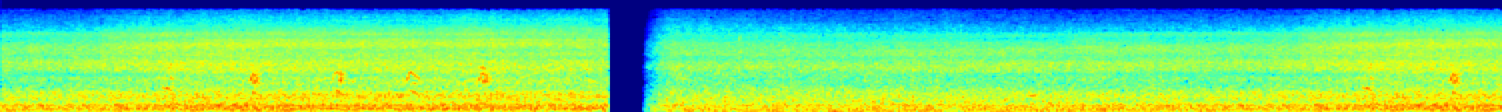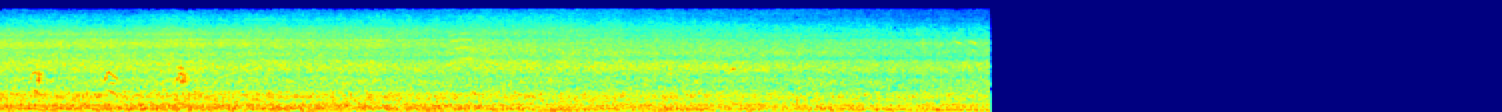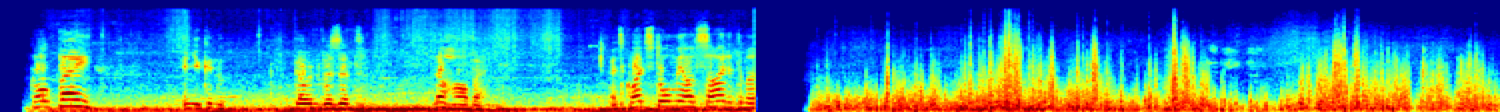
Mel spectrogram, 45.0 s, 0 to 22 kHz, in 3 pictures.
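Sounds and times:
waves breaking on rocky shore: 0.0s - 24.7s.

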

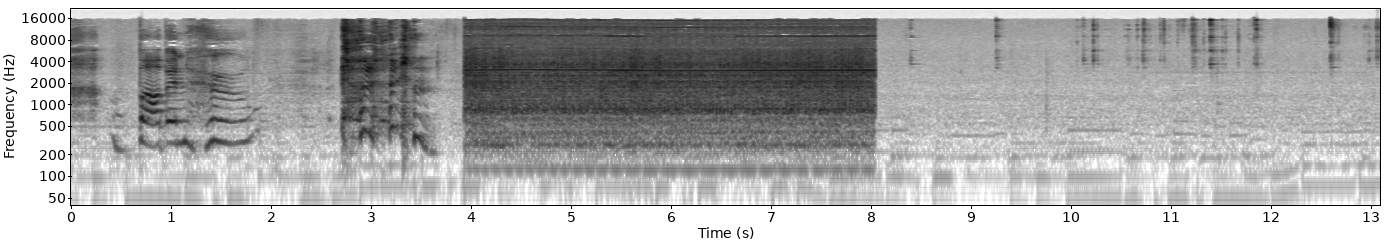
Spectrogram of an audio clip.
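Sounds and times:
sewing machine motor running: 4.0s - 8.1s.

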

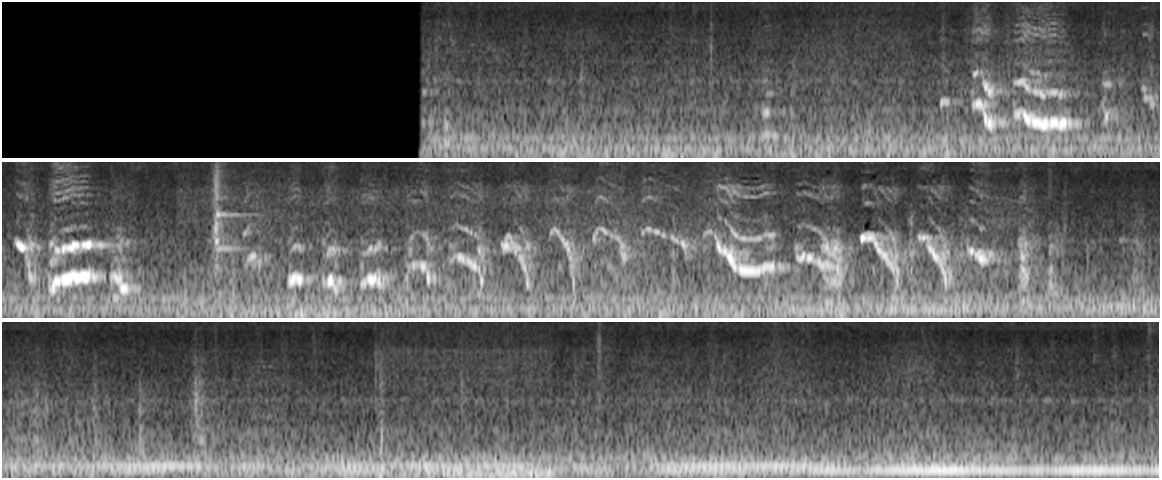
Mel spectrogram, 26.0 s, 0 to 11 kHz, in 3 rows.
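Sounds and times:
puppies yipping and whining: 3.2s - 3.8s, 5.6s - 6.2s, 7.0s - 17.8s
steady low hum: 3.2s - 26.0s.

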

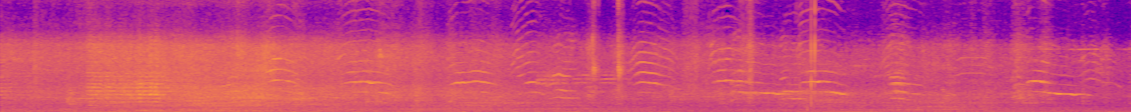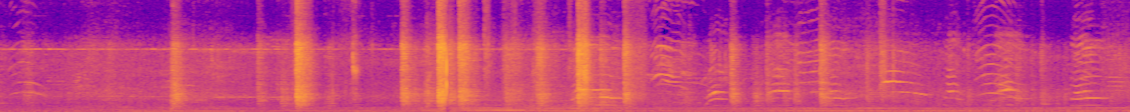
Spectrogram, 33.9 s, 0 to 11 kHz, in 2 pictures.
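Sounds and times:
kittens mewing: 3.2s - 18.7s, 24.5s - 33.9s.

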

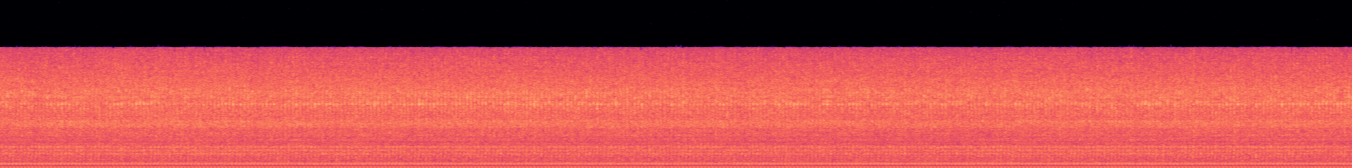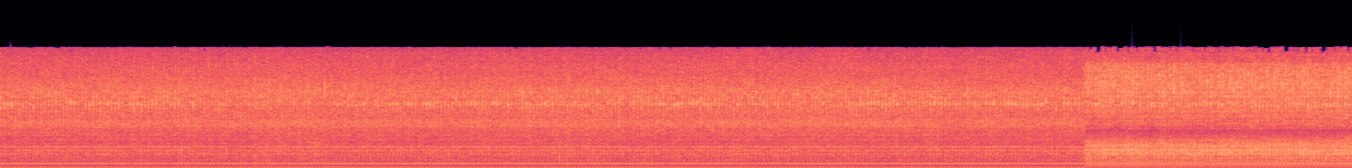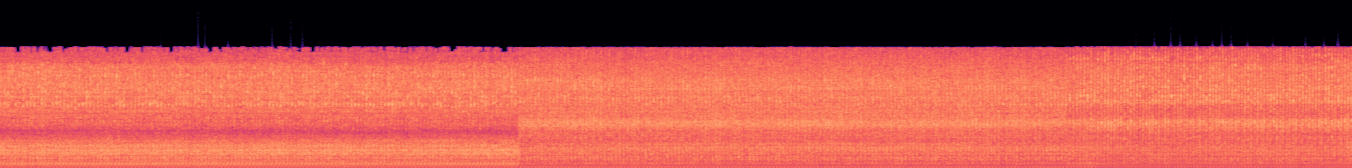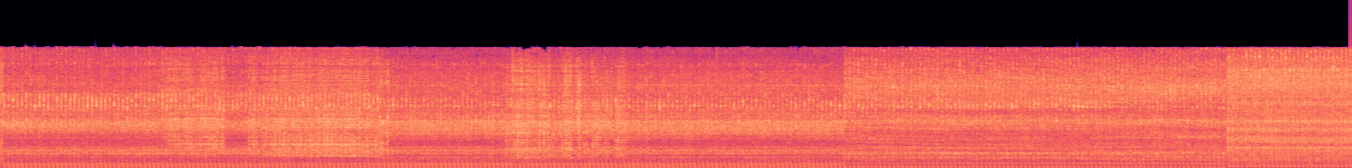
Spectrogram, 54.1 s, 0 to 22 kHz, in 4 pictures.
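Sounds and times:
small engine driving water pump: 0.0s - 54.0s.

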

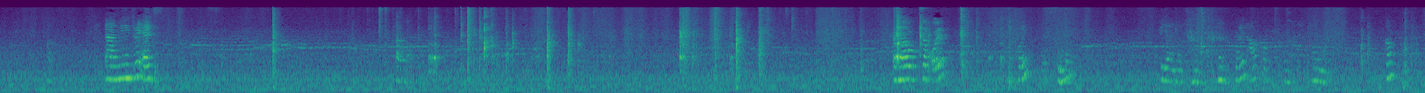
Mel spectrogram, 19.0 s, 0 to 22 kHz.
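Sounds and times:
faint steady hum: 0.0s - 19.0s
mixing bowls clicking and knocking: 5.0s - 7.9s.

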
